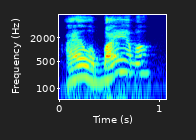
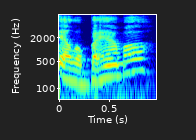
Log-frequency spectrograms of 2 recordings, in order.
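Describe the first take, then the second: First: Put-on a quick tongue-in-cheek stab at an Alabama accent; mock Alabama accent. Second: Said in the usual way. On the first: Repeating a viewer's state in a playful mock Alabama accent. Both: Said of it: "I don't even know if that's an Alabama accent".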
